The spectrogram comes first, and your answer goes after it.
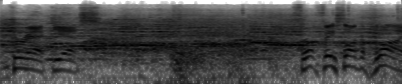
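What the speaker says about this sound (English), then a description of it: "This crowd is vocal here tonight in their hatred towards Bo Sawyer." Wrestling arena crowd at an independent show shouts and jeers loudly and continuously, with a commentator's voice over the steady roar.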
